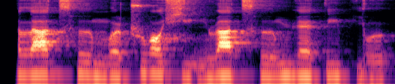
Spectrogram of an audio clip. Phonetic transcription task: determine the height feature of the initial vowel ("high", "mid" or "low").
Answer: low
